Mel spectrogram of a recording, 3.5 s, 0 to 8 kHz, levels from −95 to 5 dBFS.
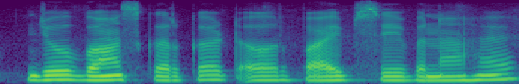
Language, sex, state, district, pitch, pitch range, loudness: Hindi, female, Jharkhand, Palamu, 145 Hz, 140-155 Hz, -17 LUFS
